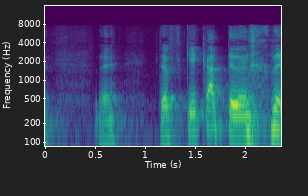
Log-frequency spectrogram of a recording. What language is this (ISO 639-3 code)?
por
